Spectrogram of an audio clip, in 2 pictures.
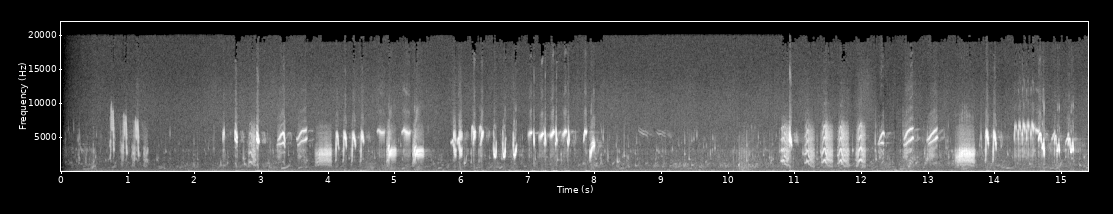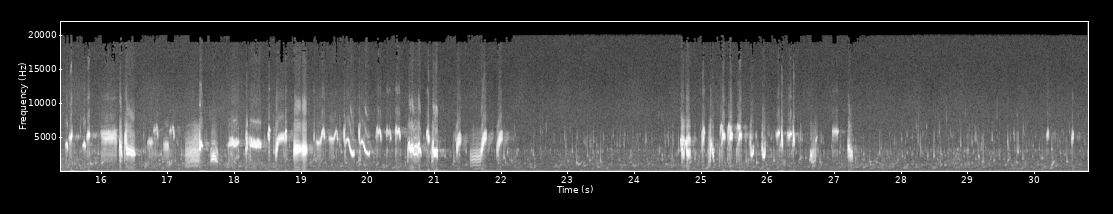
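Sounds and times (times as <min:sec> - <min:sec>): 
dipper bird calling: 0:02.4 - 0:09.1, 0:10.8 - 0:21.8, 0:30.6 - 0:30.8.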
